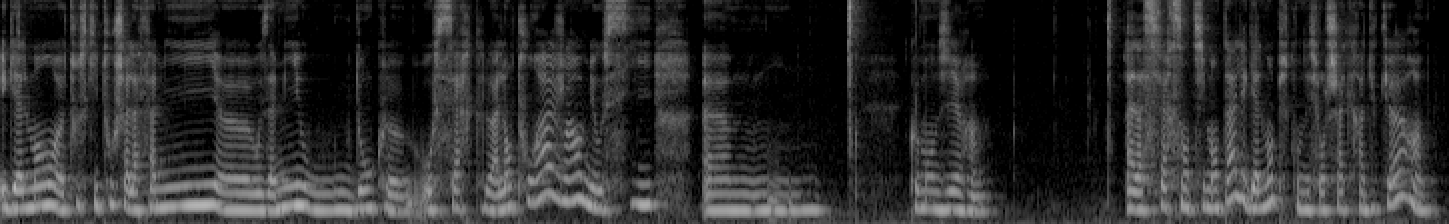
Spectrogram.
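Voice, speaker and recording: A woman with a medium pitch and ordinary pitch variation, somewhat breathy, at a fairly slow pace with long, frequent pauses and audible room echo. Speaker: tarot card reader. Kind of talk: tarot reading. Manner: halting.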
